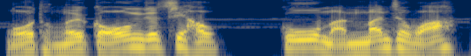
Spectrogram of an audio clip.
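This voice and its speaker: A man's voice: fairly low pitch, brisk, a little mellow. A man narrating a first-person horror story for radio in a suspenseful, colloquial manner. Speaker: audio drama narrator. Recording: music under the voice. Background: background music.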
